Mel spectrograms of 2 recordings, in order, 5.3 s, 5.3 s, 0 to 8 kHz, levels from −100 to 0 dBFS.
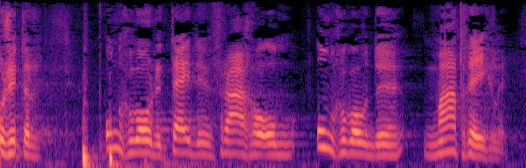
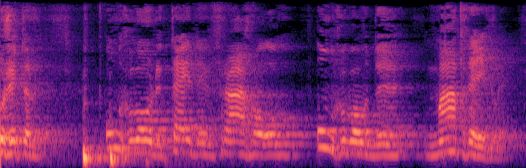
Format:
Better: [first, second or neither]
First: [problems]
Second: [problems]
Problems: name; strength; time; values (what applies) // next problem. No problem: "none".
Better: first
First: none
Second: room echo; dies away in 0.8 s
